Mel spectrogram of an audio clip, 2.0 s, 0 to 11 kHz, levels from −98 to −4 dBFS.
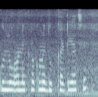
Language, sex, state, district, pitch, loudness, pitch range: Bengali, female, Tripura, West Tripura, 255 Hz, -14 LUFS, 245-265 Hz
